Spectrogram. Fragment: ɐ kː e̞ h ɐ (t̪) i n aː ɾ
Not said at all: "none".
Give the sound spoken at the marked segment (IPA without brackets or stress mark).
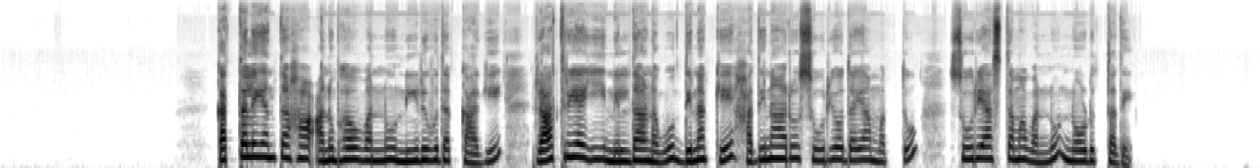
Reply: d̪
